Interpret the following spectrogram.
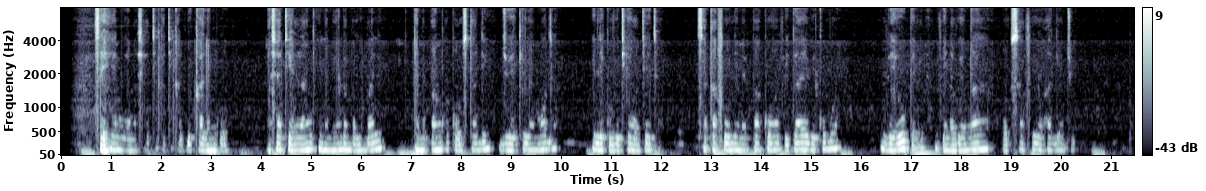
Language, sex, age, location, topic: Swahili, male, 18-24, Nairobi, finance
